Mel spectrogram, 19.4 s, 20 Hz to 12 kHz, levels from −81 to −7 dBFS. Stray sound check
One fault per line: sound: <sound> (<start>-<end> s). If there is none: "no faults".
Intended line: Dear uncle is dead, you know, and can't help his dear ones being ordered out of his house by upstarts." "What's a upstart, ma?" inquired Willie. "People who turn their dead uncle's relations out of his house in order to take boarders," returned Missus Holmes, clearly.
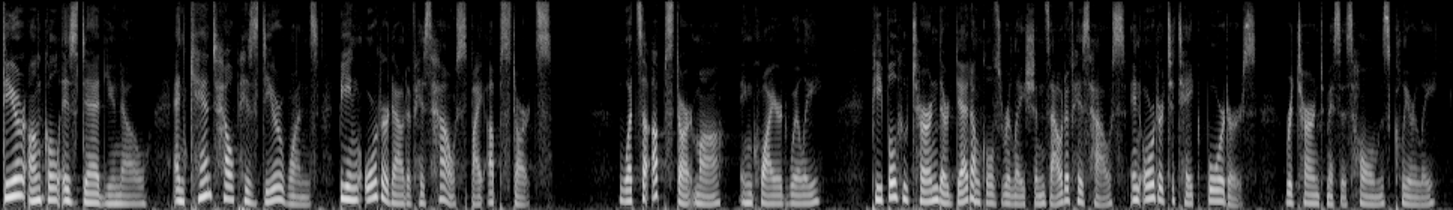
no faults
